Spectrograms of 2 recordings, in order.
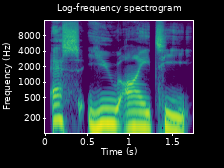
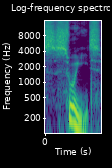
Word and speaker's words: suite: somehow I haven't been clear that it's sweet s UI t e she responds with this incredulous yet delighted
